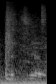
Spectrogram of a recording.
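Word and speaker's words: Patullo: Yes, Kevin Petula.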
